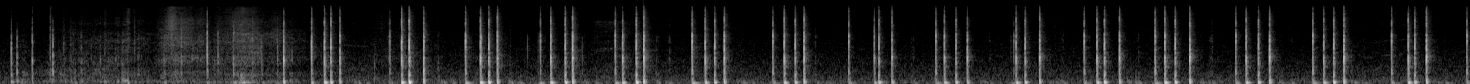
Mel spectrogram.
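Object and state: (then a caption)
Plastic lid tapped with fingernails. Long acrylic nail tips tap rapidly on the top surface of a large, round, thin, hollow black plastic lid. Sharp, dry clicks come in quick, irregular bursts with almost no ring, over a faint background hiss.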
